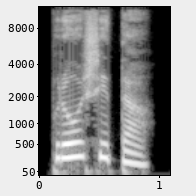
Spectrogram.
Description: ♪ proṣita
